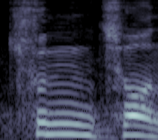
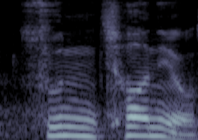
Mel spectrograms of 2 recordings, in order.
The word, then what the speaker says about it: 순천: 저희 남쪽 저기 이거 발음을 잘 들으셔야 되는데 네. 춘천 아니고요. 네. 순창 아니고 네. 순천이요.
